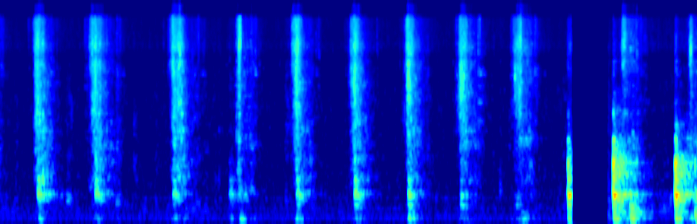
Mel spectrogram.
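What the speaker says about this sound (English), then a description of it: "So I'm going to cut these up. Just finely shred them." A knife finely shreds tender vegetable stalks, similar to broccoli, for a warm lentil salad. Around a dozen crisp, evenly spaced cuts land on a board, closely heard, before a few quicker strokes close it out.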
